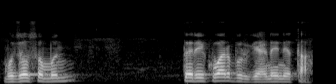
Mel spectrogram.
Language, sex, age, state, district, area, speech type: Goan Konkani, male, 45-60, Goa, Canacona, rural, spontaneous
